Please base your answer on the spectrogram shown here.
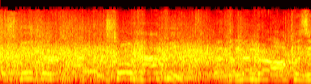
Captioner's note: some Applause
